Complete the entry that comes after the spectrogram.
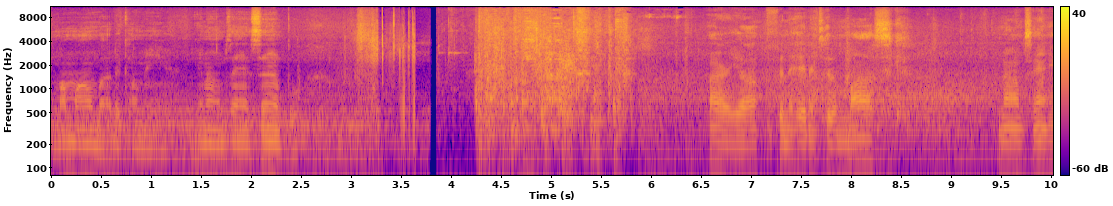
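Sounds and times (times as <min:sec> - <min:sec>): glass shattering: 0:03.9 - 0:06.3.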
